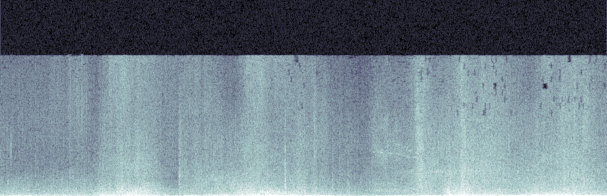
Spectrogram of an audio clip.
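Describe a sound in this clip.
Magic spells whoosh and burst with loud crackling blasts.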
